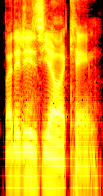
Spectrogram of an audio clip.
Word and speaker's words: Joachim: So they mispronounce it as Joachim, sort of like Joaquin Phoenix. – Uh-huh. – But he gets upset and he's like, no, it's Joachim.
